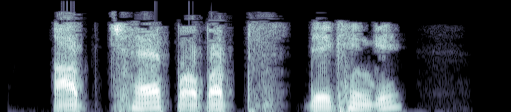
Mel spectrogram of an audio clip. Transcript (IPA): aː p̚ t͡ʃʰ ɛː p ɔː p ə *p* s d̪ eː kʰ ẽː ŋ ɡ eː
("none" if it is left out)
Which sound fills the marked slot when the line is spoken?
p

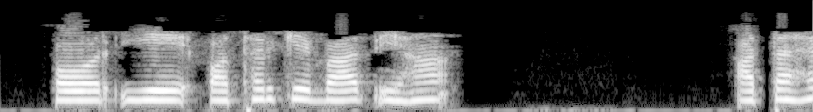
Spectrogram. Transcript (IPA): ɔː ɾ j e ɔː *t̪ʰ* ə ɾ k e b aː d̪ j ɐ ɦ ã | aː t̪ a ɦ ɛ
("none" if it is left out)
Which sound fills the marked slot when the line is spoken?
t̪ʰ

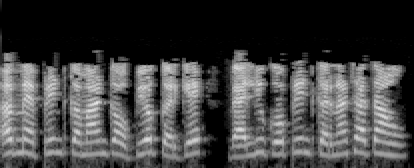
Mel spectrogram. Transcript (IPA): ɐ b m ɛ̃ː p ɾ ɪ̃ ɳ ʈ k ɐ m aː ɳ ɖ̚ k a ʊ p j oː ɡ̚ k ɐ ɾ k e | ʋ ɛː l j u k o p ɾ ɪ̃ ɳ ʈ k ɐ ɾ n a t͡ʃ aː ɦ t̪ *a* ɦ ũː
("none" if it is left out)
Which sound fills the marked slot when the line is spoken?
a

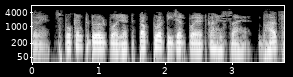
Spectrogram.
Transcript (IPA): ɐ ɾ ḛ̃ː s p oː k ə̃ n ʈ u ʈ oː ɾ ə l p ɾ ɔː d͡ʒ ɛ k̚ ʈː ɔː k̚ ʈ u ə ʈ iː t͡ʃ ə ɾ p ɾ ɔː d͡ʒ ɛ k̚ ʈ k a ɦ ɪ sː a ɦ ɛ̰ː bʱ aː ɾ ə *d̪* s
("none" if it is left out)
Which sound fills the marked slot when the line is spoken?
t̪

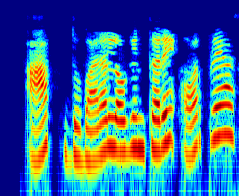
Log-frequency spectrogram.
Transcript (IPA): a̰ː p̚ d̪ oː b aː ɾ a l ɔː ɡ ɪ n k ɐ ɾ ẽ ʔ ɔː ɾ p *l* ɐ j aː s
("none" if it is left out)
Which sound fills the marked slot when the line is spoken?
ɾ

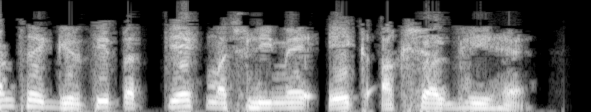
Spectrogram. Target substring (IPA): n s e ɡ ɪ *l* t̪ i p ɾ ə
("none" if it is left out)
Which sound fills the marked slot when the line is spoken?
ɾ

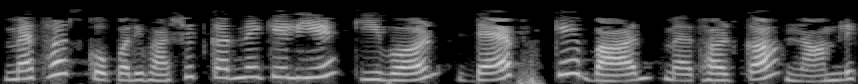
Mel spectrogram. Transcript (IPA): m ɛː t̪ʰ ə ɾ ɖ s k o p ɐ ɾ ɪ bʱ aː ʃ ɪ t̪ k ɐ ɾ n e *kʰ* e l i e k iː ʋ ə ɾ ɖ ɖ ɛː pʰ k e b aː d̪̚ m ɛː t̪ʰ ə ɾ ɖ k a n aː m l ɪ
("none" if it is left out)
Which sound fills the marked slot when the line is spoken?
k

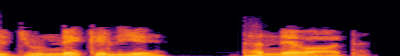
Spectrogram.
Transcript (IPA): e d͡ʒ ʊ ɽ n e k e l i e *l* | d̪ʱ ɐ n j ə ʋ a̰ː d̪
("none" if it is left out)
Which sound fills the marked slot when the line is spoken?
none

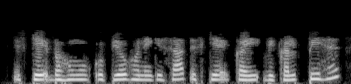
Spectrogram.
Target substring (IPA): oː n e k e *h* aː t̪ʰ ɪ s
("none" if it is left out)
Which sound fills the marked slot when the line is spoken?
s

